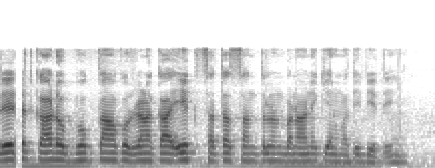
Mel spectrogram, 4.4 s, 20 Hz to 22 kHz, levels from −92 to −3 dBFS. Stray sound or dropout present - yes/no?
yes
